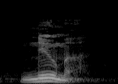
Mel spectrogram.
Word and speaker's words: pneuma: The spirit, that word comes from the Greek pneuma. Pneuma. I'll spell it here. P-N-E-U-M-A. Pneuma. P-N-E-U-M-A.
